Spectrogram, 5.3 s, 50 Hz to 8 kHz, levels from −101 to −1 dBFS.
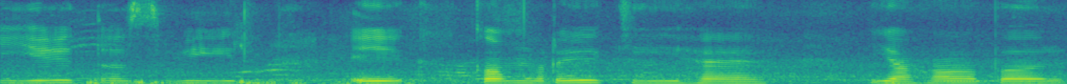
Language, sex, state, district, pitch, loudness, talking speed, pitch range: Hindi, female, Haryana, Jhajjar, 200 Hz, -21 LUFS, 90 wpm, 195-205 Hz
